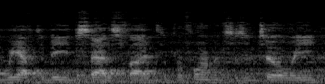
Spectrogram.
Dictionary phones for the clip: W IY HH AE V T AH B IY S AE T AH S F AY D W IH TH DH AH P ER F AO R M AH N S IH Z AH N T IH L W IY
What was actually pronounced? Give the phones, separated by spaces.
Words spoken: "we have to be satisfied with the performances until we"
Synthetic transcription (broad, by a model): W IY HH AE F T AH B IY S AE T AH S F AY D W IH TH DH AH P ER F AO R M AH N S IH Z AH N T IH L W IY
